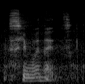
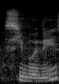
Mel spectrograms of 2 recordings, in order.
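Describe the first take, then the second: First: The name ends with a sounded t. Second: The name ends on an open vowel. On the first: This is how locals say the name. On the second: This is the original family name.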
